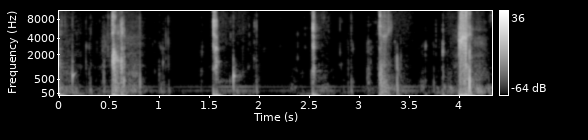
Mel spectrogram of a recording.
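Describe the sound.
A voice imitates wet, sticky chewing of a fruit roll-up balled up in the mouth, with five or six irregular smacking, squelching bursts separated by short pauses, as if working through a gummy mouthful.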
